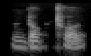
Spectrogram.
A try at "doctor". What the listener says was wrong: আর উচ্চারণ হবে ডক্টর, ডক্টর, ওকে, ডক্টর, ডক্টর না, ডক্টর। এই যে আর এর উচ্চারণ হয় না এটা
